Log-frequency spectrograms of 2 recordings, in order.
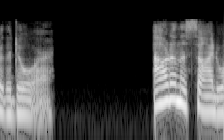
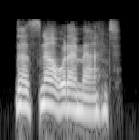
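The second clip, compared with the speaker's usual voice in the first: plain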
